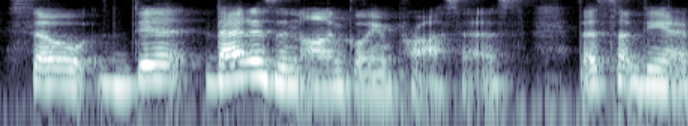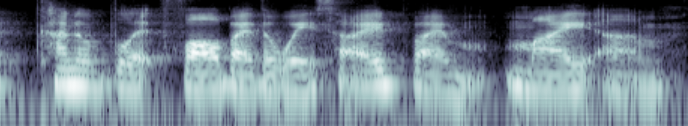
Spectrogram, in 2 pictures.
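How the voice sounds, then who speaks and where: A woman over fifty with a high-pitched voice, giving frank, chatty advice on self-publishing with plenty of ums. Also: measured pace, fairly bright tone. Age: 50s or older. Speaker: channel host teaching self-publishing. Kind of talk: casual instructional talk to camera.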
